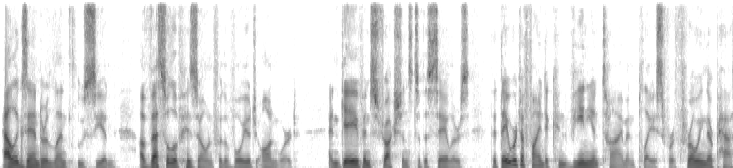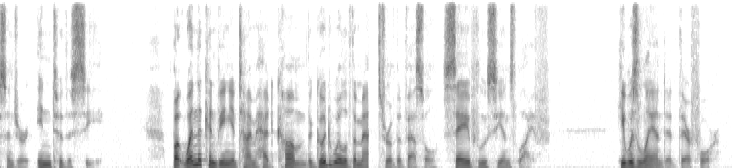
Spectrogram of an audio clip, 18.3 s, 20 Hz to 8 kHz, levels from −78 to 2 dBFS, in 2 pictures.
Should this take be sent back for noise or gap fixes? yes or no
yes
